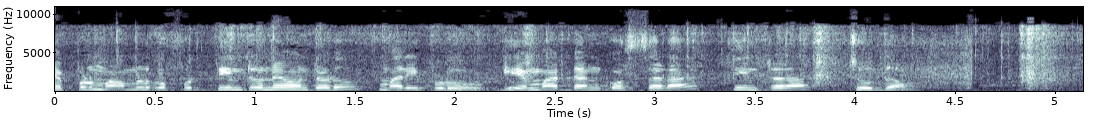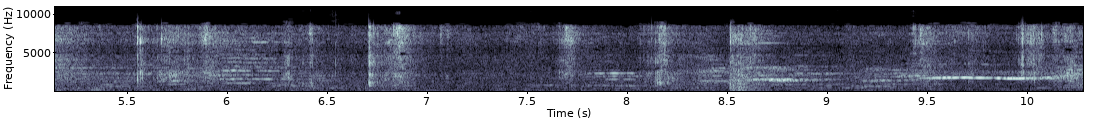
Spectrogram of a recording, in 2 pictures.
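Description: A person's voice speaking for about the first four seconds, then a quieter stretch with a few light knocks and two short high chirps near the end.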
